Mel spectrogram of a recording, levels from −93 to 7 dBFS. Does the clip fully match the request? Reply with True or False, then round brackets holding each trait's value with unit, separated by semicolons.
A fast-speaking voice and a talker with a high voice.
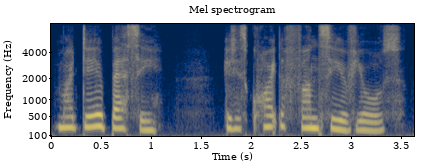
False (165 wpm; 220 Hz)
